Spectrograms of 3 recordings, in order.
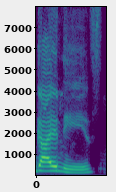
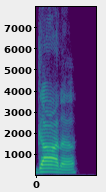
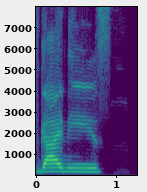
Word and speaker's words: Guyanese: Being Guyanese, we have we have to explain to people a lot of times that it's not pronounced Ghana or Guinea.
